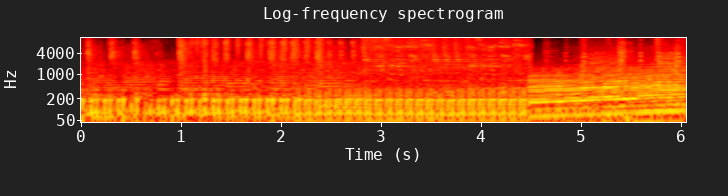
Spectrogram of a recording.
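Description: Background music, then from about four and a half seconds in a motorcycle engine accelerating, its pitch rising steadily.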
